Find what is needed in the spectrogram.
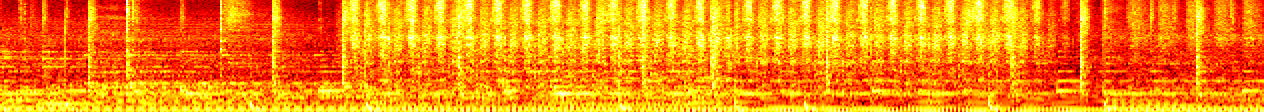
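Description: Background music with sustained low notes and occasional deep thuds, over which a dense, rapid clicking texture starts about three and a half seconds in.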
